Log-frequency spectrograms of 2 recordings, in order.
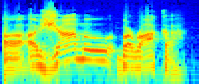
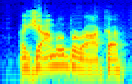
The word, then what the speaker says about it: Ajamu Baraka: Ajamu Baraka. Ajamu Baraka.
